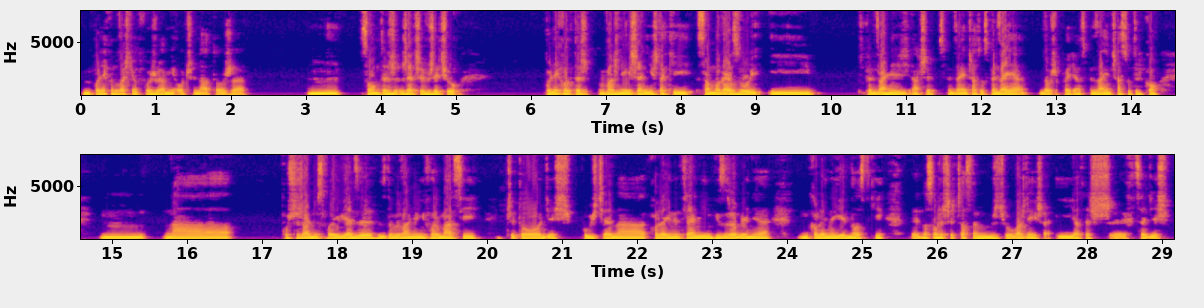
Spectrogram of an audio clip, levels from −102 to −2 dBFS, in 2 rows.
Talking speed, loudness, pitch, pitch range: 120 wpm, -14 LUFS, 120 Hz, 115-125 Hz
